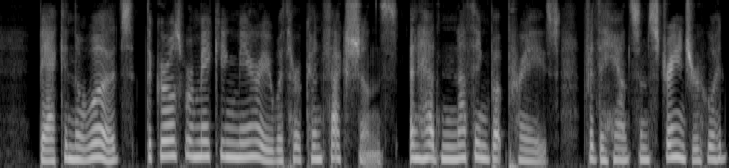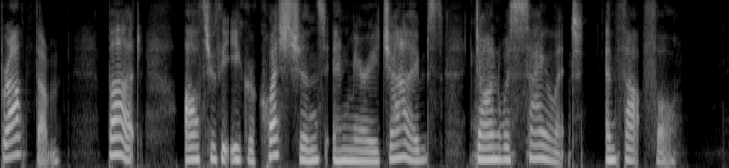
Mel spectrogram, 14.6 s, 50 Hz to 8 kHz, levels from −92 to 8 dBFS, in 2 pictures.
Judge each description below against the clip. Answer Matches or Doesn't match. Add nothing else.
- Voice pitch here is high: Matches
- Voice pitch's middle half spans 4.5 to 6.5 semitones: Doesn't match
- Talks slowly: Doesn't match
